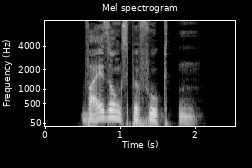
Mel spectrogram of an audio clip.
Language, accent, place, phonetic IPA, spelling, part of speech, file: German, Germany, Berlin, [ˈvaɪ̯zʊŋsbəˌfuːktn̩], weisungsbefugten, adjective, De-weisungsbefugten.ogg
- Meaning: inflection of weisungsbefugt: 1. strong genitive masculine/neuter singular 2. weak/mixed genitive/dative all-gender singular 3. strong/weak/mixed accusative masculine singular 4. strong dative plural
